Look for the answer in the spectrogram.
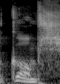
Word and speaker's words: Gomes: Gomes.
